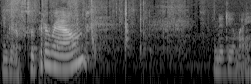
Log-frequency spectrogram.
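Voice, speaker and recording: A slightly hoarse woman casually demonstrating a paper-craft tool while she works at her table. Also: medium pitch, animated, fairly quick, fairly bright tone, slight background noise. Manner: chatty, talks while working, frequent restarts. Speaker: craft tutorial host. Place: craft room at a work table.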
